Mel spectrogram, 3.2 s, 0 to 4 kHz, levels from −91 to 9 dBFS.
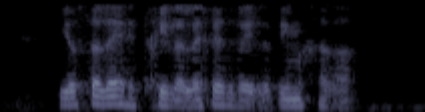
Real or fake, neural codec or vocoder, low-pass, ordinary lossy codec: fake; vocoder, 22.05 kHz, 80 mel bands, Vocos; 3.6 kHz; MP3, 16 kbps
